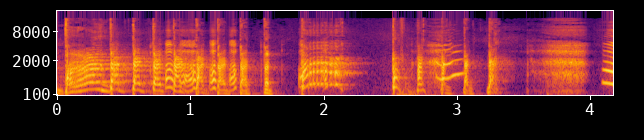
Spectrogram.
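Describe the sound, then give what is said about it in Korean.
A voice imitates the rattle of an old-style top-loading washing machine shaking hard, with quick, repeated voiced syllables in a rapid stuttering rhythm, fairly loud, breaking into shorter bursts and a breathy ending. “그런 세탁기 소리. 세탁기 소리. 달달달달달달달달.”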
